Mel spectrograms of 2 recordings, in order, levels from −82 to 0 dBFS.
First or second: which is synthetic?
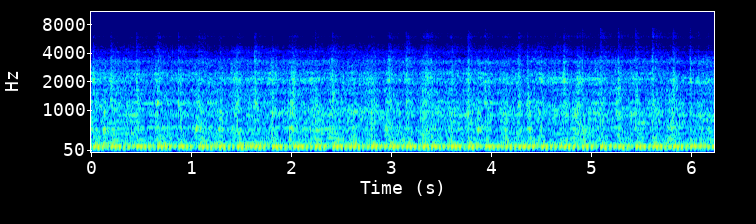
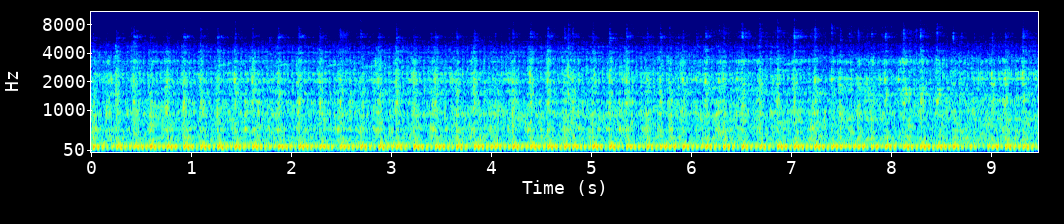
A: first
